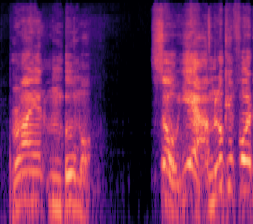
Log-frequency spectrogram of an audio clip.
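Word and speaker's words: Bryan Mbeumo: Brian Mumo. All right. Brian Mumo.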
